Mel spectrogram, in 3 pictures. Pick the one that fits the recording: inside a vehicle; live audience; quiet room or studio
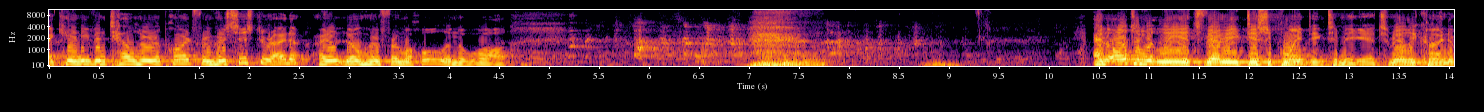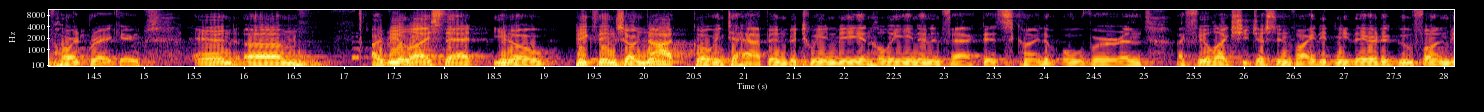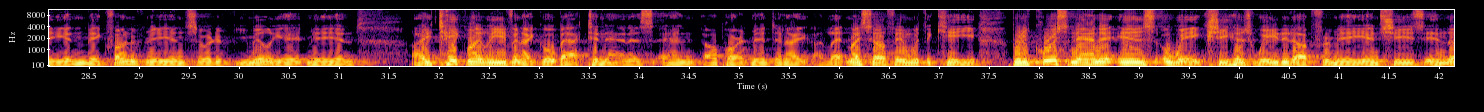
live audience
